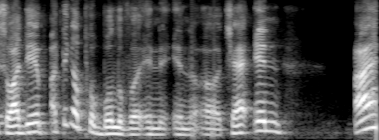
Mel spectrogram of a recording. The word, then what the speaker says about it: Bulova: And I understand some people, you know, I guess the correct pronunciation is Bulova, but Bulova sounds more comfortable to me. I'm more comfortable saying Bulova.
